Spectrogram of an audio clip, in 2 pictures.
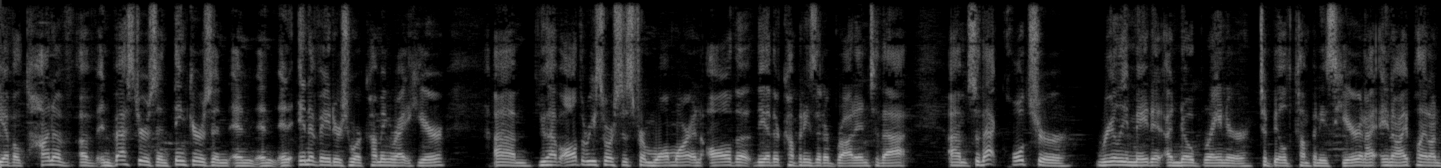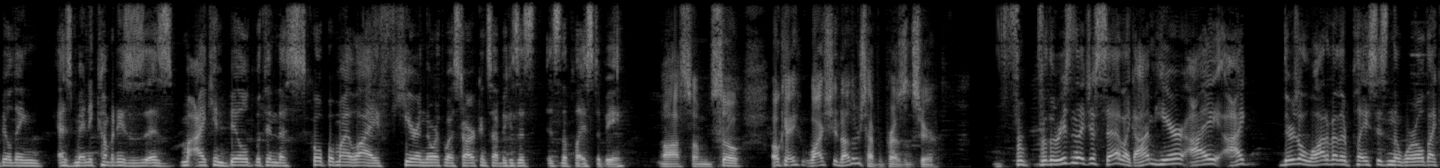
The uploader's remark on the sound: NWA Tech Summit Live. In its ninth year, the NWA Tech Summit came back with 1,700 registered attendees when it returned in-person to downtown Bentonville.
